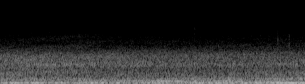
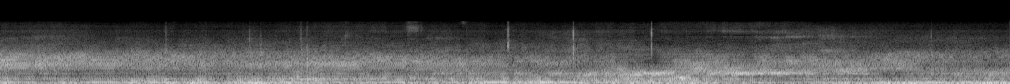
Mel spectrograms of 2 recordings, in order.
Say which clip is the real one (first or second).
first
